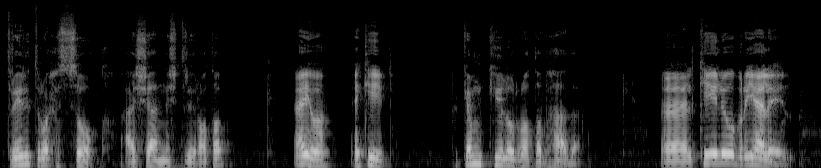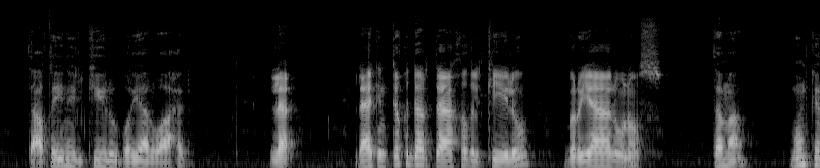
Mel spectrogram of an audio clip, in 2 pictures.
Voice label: omani arabic slow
